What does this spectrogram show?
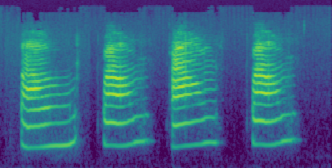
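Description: A domestic cat meows four times in a steady rhythm, each call drawn out and clear, fairly loud with short silences between and no other sounds.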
